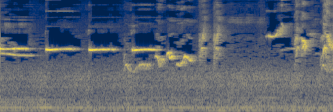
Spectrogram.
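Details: Displaying white-rumped shama gives repeated flat whistled notes, then slurred downward phrases, sharp broadband chips and a high rising whistle, delivered in uneven bursts about every second.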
